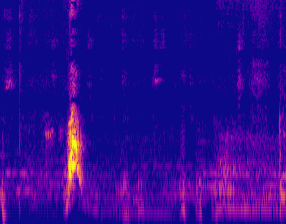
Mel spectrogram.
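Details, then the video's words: Gentle female Shih Tzu trying to act tough toward a cat: a single short, sharp bark stands out against quiet room sound, with faint low voices afterward. "cutest Shit Tzu dog trying to be tough barking @ the cat"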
